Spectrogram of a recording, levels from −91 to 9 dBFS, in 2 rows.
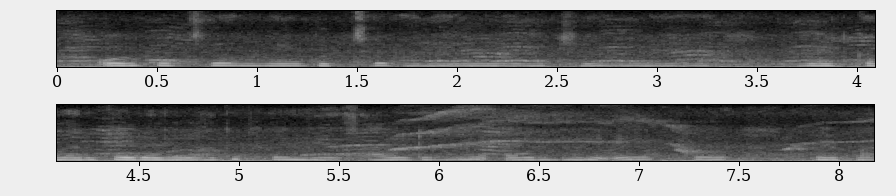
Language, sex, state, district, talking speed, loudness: Hindi, female, Uttarakhand, Tehri Garhwal, 155 wpm, -31 LUFS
